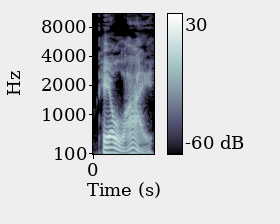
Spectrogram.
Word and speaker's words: Paoli: Paoli. I thought it was Yeah. Paoli. I refuse to say something. That's how you can tell how much from Iowa. Yeah. Doesn't know how to say Paoli.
